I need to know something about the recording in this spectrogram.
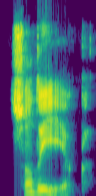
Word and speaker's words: صديق: صديق صديق صديق. Here the letter dal is controlled by kasra and followed by ya, so we have مد بالياء.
